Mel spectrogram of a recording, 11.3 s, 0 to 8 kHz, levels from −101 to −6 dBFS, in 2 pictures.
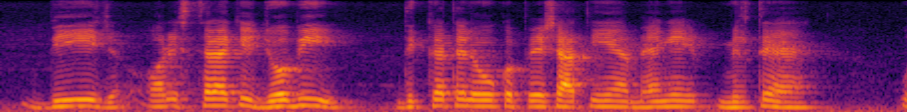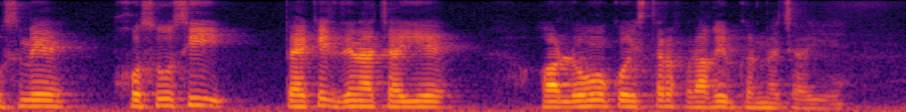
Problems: none marked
